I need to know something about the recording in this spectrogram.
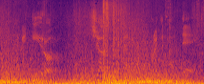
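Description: A man speaks gruffly nearby.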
